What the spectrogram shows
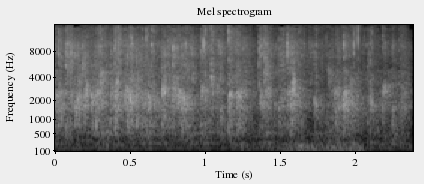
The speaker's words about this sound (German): ja, das finde ich klasse, dass man da mal klatscht.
